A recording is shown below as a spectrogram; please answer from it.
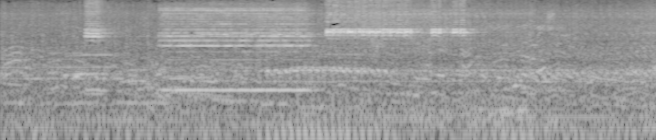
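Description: A vehicle horn honking several times through a crowded street market: a short toot about a second in, a longer blast of about a second and a half, then two shorter toots, with crowd chatter throughout.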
